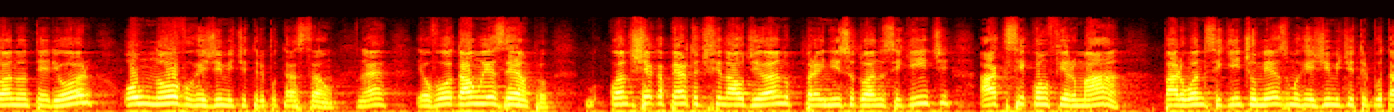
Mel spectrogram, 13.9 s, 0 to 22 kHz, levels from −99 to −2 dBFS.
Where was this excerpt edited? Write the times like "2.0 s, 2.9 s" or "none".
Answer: 3.6 s, 8.0 s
